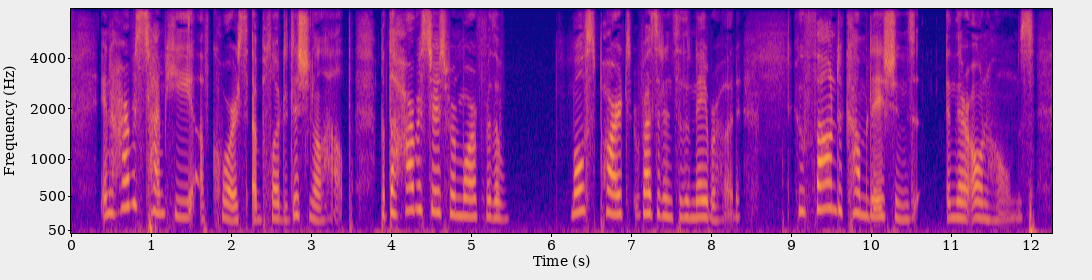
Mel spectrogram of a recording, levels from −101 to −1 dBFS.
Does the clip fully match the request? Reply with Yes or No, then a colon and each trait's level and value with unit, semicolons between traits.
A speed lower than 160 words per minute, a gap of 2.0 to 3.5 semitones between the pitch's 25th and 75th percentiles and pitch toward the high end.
No: slow, 135 wpm; average, 5.0 semitones; high, 235 Hz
